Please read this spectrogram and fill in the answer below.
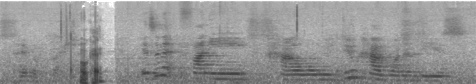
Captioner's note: voiceover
